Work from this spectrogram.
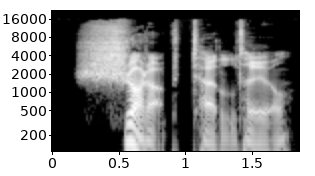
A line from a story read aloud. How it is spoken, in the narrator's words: Midas growled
